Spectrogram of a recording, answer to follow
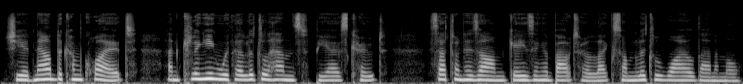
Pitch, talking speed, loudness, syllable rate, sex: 200 Hz, 210 wpm, -17 LUFS, 5.4 syllables/s, female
